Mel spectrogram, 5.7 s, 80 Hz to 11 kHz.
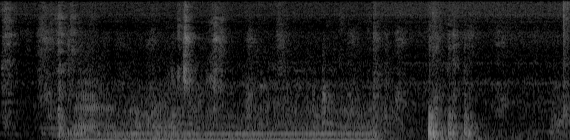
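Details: Sump pump, probably 10+ years old, in a low ranch-house basement, heard from upstairs: low hum about three seconds, then a sharp thud in the pipe at shut-off; owner suspects a faulty, worn check valve.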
